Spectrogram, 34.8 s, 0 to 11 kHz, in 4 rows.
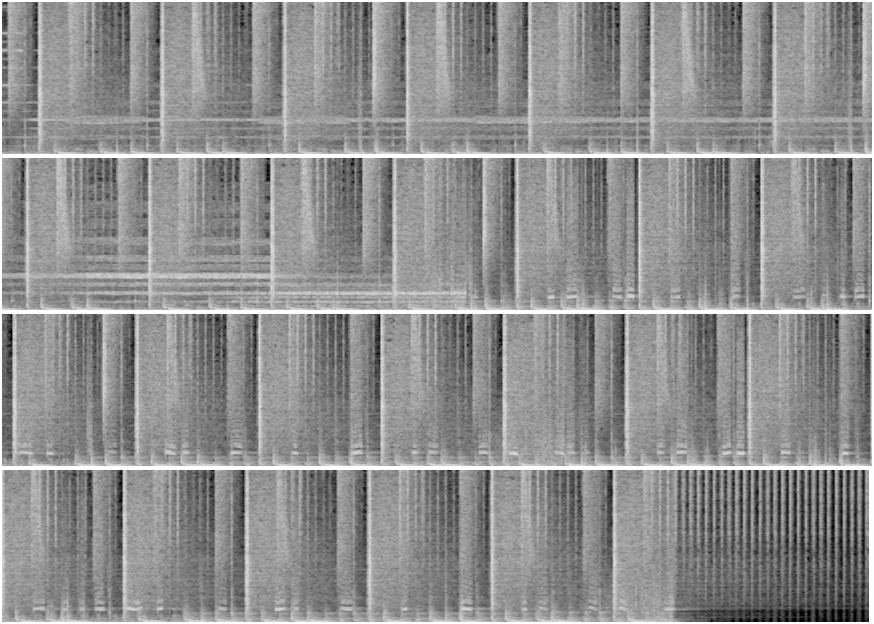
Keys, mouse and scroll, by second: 0.3 click, 0.8 alt+scroll up 1, 3.1-3.5 alt+scroll up 1, 3.5 click, 4.4 scroll down 2, 4.6 alt+scroll up 1, 5.0 click, 6.0 alt+scroll down 1, 6.7 alt+scroll up 1, 7.4 alt+scroll down 1, 8.8 click, 10.9 click, 14.3-19.8 drag, 22.1-24.5 drag, 24.5-26.0 drag, 26.0-27.7 drag, 27.7-31.5 drag.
